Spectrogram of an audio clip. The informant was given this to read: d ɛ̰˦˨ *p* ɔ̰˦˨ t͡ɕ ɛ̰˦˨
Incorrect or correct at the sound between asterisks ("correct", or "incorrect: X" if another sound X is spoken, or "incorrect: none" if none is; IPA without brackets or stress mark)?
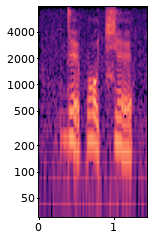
correct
